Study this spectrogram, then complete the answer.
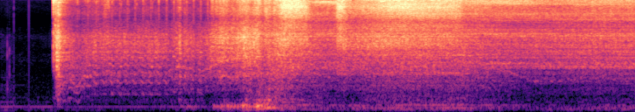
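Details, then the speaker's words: KITT car's engine, first successful start after cleaning out a blockage and plugging injectors back in: brief crank, catches at once, settles into a steady, even idle with no misses or knocks. "There she goes. It's running pretty good."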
